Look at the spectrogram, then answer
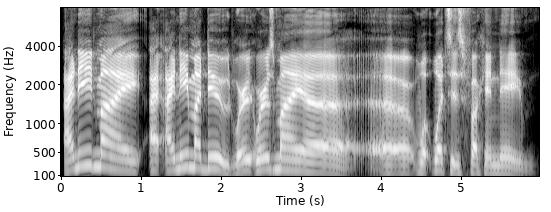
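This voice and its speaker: A man's voice: fairly high pitch, slow pace, fairly bright tone, clear, resonant tone, dry recording, studio quality. A man giving casual, sarcastic live commentary as a streamer, amused and freely swearing. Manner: mocking, profane, amused. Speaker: streamer reacting to a recorded debate clip.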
